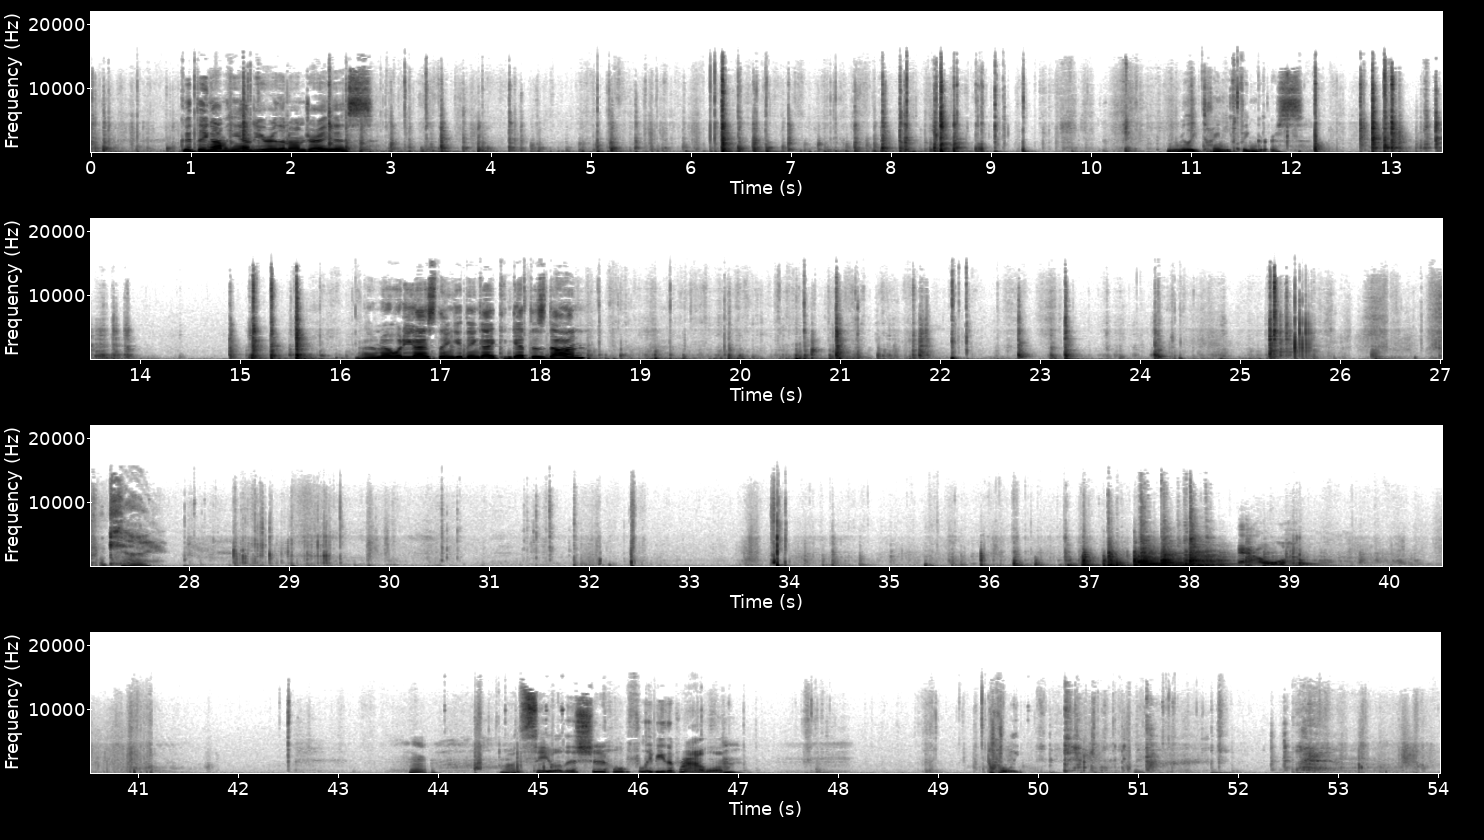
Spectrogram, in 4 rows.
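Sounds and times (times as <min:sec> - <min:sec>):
tools and parts clicking and tapping: 0:00.0 - 0:09.5, 0:12.2 - 0:16.0, 0:18.5 - 0:25.8, 0:50.9 - 0:52.6.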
